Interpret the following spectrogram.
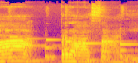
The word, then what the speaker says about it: ปราศรัย: อ่าน ว่า ว่า เศรษฐี ปราศรัย อ่าน ว่า ปราศรัย พยัญชนะ ต้น สอเสือ ควบ กับ ร เรือ อ่าน ออก เสียง ศ.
